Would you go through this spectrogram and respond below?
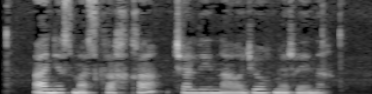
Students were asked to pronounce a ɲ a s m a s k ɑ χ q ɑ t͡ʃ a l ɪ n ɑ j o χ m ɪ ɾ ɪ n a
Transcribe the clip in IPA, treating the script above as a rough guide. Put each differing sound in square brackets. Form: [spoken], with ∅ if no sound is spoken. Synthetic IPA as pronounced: a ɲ a s m a s k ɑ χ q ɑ t͡ʃ a l ɪ n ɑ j o χ m ɪ ɾ ɪ n a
